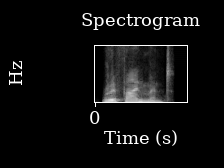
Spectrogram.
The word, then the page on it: refinement: Indian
